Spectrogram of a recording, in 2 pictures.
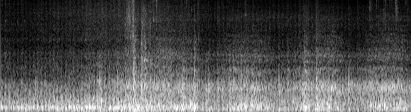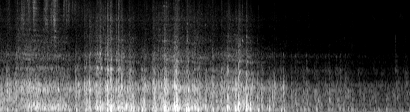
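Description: Train passing: a rolling rumble with wheels clattering over rail joints, which fades away about three seconds before the end.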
